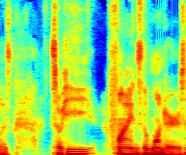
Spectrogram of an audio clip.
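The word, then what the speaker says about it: Oneders: So he finds The Wonders and they spell their band name o n e d e r s, The Wonders.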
